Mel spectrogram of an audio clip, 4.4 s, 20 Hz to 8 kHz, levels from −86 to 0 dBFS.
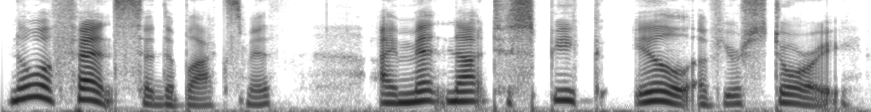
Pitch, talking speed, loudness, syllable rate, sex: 195 Hz, 195 wpm, -19 LUFS, 5.0 syllables/s, female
